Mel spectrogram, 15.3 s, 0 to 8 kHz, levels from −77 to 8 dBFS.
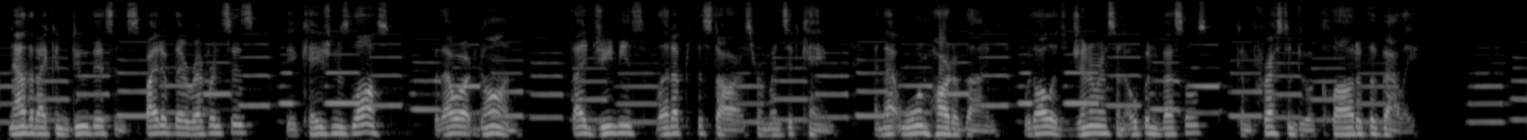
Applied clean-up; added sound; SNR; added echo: none; Wind instrument, woodwind instrument; 11 dB; none.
